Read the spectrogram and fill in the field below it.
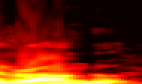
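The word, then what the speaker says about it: wrong: फिर है रॉन्ग, इसमें W साइलेंट है।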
